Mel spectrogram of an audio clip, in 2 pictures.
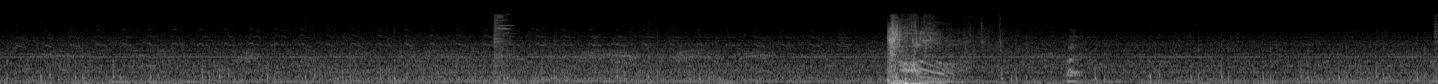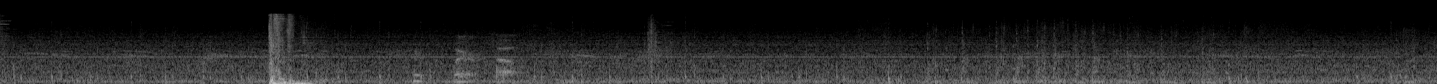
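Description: Footsteps patter quickly on stone and grass.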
